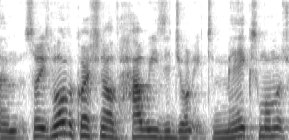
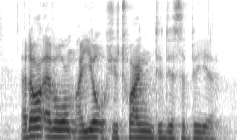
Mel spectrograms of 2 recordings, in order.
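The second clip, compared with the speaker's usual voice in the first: usual speaking voice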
